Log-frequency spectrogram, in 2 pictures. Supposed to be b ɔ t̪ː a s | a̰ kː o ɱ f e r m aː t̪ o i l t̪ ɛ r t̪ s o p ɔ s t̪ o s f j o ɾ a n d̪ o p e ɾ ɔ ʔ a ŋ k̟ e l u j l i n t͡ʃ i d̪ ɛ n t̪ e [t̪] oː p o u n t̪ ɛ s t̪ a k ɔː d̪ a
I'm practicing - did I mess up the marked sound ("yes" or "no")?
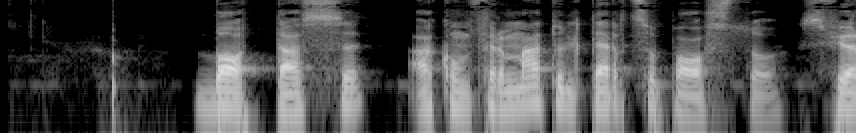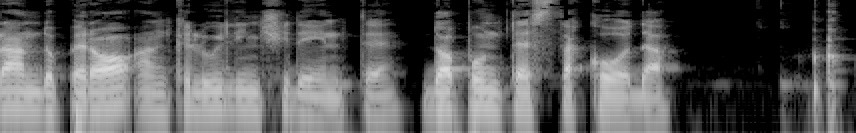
yes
